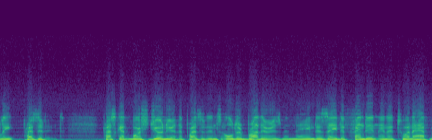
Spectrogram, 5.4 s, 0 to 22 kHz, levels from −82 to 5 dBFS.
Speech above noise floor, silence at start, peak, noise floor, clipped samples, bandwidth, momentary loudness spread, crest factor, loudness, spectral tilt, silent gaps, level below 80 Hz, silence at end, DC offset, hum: 26 dB; 0 s; -2 dBFS; -41 dBFS; under 0.1%; 7.4 kHz; 5 LU; 14 dB; -16 LUFS; -8 dB/octave; none; -42 dBFS; 0 s; under 0.1%; none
